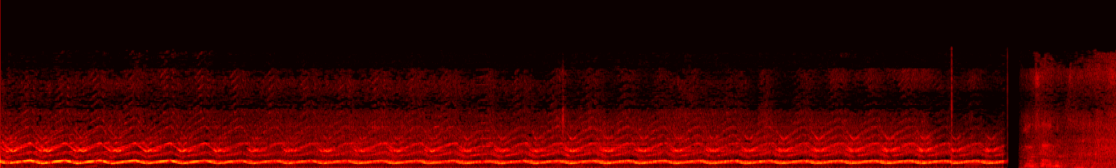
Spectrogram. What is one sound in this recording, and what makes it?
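An ambulance siren wails in a fast, steady warble close by.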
